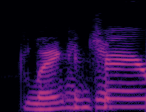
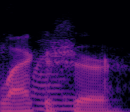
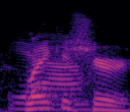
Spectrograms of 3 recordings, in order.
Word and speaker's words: Lancashire: in England and I did I say that Lincolnshire right it's Lancashire Lancashire thank you I knew I said it wrong as soon as I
